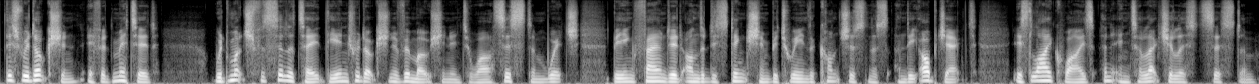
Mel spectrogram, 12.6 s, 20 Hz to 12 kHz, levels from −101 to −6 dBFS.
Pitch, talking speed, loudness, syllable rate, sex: 135 Hz, 150 wpm, -20 LUFS, 5.5 syllables/s, male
